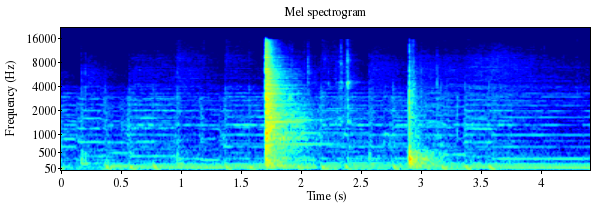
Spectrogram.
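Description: Background music with two sharp knocks on the metal-topped counter, the first and loudest a little under two seconds in, the second about a second later, as things are set down while the roasting pan is being oiled.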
